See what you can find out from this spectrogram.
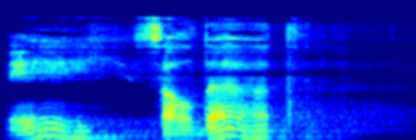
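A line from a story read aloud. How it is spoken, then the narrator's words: Whisper in ear. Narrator (Russian): прошептал ему прямо в ухо чей-то голос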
